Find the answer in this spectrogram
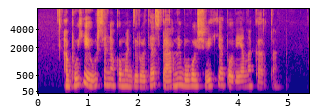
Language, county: Lithuanian, Vilnius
